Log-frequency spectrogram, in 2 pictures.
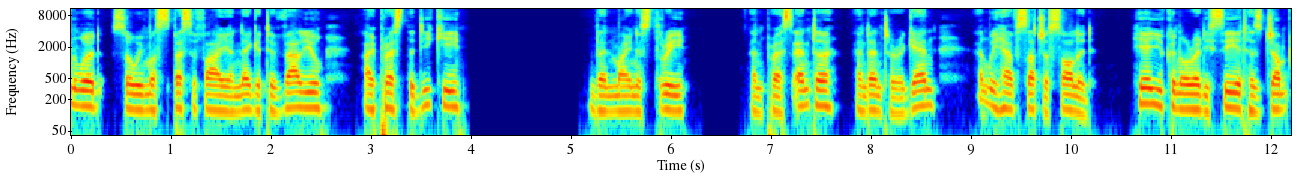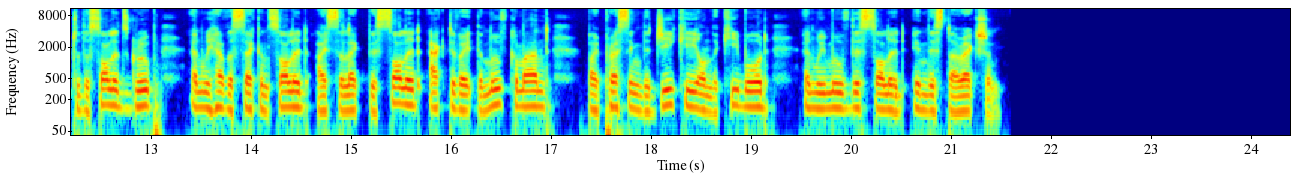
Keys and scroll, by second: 4.5 d, 5.9 -, 6.6 3, 17.7 g.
